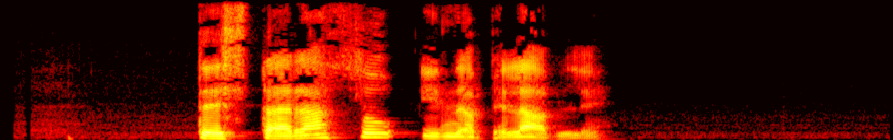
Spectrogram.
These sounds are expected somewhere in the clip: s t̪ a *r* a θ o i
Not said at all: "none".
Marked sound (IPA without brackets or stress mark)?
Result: ɾ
